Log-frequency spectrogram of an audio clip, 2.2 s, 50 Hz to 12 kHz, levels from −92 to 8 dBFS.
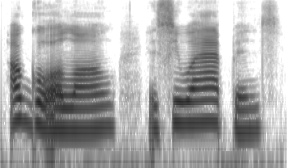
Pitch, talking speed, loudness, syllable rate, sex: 195 Hz, 190 wpm, -17 LUFS, 5.0 syllables/s, female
